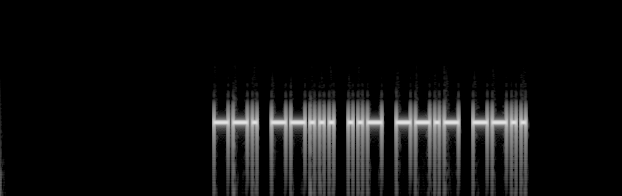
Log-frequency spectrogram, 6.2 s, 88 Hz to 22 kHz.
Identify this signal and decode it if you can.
Morse code, heard as a keyed tone, about 25 wpm, 700 Hz. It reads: G7UQZ
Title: DXCC-100 Call Signs - 5 Characters - Repeated 2x - 25wpm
